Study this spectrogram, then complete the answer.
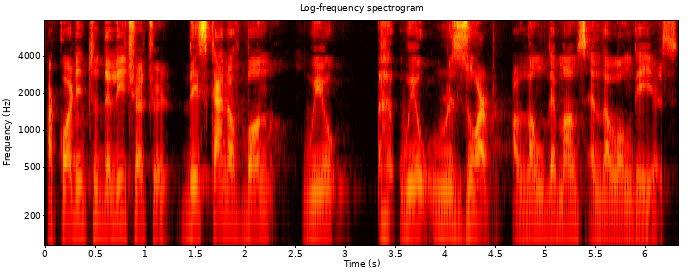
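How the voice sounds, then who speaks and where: A man's fairly high voice with ordinary pitch variation and a Portuguese accent. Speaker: dental surgeon. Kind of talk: interview. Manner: halting, with repeats and fillers.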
